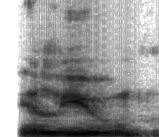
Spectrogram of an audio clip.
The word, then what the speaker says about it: illumined: Word illumined, that is 2 syllables. Well, the liquid U is not adding a syllable.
